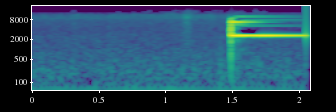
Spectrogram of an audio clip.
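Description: Near silence, then about one and a half seconds in a single bright, high ding like a small bell, which rings on and fades slowly.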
